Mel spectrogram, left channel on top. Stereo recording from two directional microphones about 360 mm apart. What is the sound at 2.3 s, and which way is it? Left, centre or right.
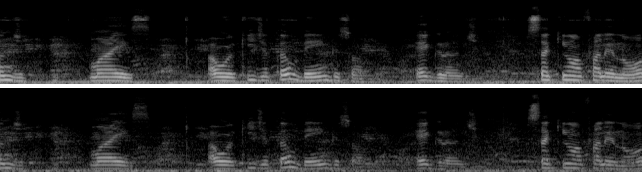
Speech, centre.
